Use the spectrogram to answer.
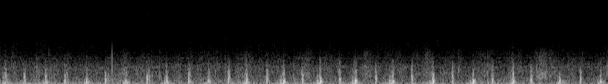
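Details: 21-year-old woman holding her breath during exercise, managing only a few seconds: fast, regular heart sounds with faint breath noise, rapid heartbeat during exercise.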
